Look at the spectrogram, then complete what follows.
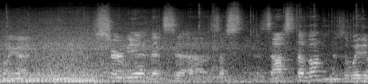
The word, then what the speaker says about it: Zastava: from um oh my God Serbia that's uh Zastava is the way they pronounce it I don't know what I mean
